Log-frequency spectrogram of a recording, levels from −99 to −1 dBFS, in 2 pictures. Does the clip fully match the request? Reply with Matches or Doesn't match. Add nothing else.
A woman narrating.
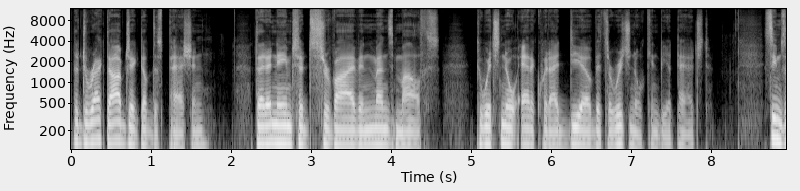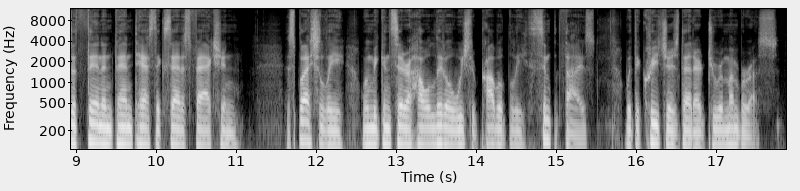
Doesn't match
